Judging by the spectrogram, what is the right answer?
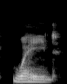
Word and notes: weighed: British English

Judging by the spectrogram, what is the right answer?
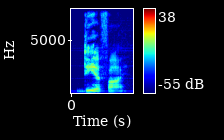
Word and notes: deify: American English

